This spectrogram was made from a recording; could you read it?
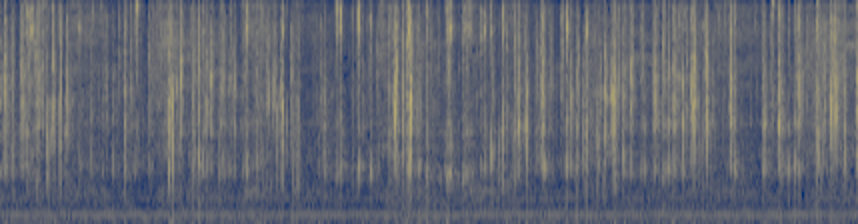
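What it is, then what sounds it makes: Plastic game controller. A hand-sized, hollow black plastic gamepad is held in both hands above the mic while fingertips and thumbs rapidly press its buttons and triggers. The result is a dense, continuous stream of short, sharp plastic clicks and clacks with bright, crinkly tops, over a steady low hum.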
